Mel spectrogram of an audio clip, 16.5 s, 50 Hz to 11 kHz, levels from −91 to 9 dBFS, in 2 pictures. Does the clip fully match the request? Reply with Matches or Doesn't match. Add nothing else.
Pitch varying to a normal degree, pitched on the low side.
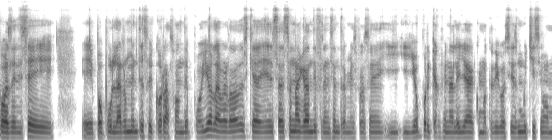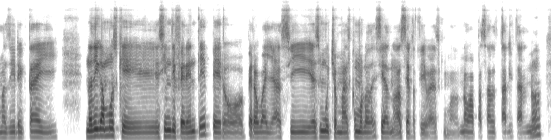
Doesn't match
